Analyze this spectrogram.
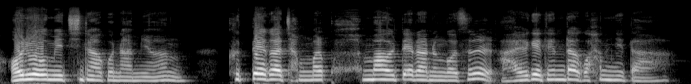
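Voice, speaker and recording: Speaking at a very slow pace, a woman with a medium pitch keeps her intonation fairly even. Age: 70s. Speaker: poet. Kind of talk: reflective essay talk to camera.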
